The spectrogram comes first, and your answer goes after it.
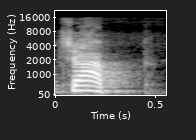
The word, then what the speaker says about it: cat: Malaysian ভাষায় বলা হয় চাত। দেখেন ইংলিশের ক্যাটের মতো, CAT, ক্যাট আমরা সারা জীবন পড়ে আসছি, মালয়েশিয়াতে এসে সেটা হয়ে গেছে চাত, কারণ সিকে মালয়েশিয়ান ভাষায় চয়ের মতো উচ্চারণ করে।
